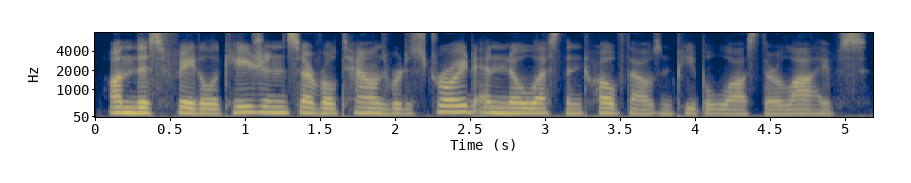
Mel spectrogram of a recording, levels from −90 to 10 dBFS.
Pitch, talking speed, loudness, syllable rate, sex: 175 Hz, 210 wpm, -18 LUFS, 5.8 syllables/s, female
